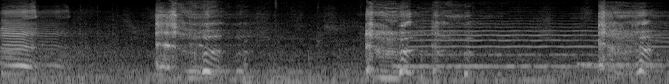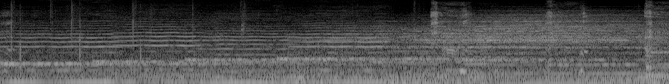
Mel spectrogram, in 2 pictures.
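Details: Acted cough of a young girl suspected of having a fever, possibly from playing in the rain: three or four short, dry bursts about a second apart, followed by soft background music.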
